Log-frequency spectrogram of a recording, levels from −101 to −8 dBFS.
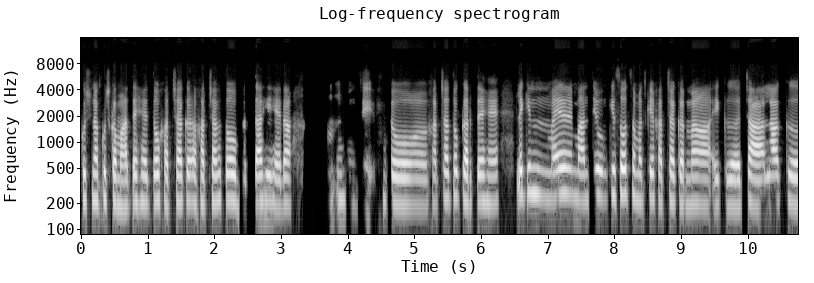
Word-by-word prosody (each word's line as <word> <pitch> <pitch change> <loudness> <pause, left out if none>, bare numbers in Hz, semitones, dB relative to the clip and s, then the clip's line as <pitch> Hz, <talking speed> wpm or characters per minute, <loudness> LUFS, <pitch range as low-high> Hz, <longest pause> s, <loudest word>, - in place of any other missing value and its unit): कुछ 215 -1 -1
ना 215 - +4
कुछ 220 0 -4
कमाते 185 -1 +2
हैं 200 -1 0
तो 210 +2 +1
ख़र्चा 205 0 +1
क 205 -1 +3
ख़र्चा 200 +1 0
तो 215 0 +3
बनता 190 +2 -1
ही 210 -1 -1
है 185 - +1
ना। 195 -1 +3 0.6
हुँ, - - -18
हुँ, 200 -3 -19
जी, 460 - -12 0.3
तो 190 -2 +1
खर्चा 200 +2 -2
तो 230 +1 -2
करते 205 0 +2
हैं, 200 0 -3 0.3
लेकिन 255 +2 +1 0.3
मैं 245 +3 +3
मानती 215 +2 -1
हूँ 230 -2 0
कि 240 - 0
सोच-समझ 240 -3 +1
के 220 - +1
खर्चा 210 0 -1
करना, 195 -1 +1
एक 185 0 -8 0.3
चालाक 205 +1 +2
205 Hz, 185 wpm, -21 LUFS, 195-220 Hz, 0.6 s, ना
